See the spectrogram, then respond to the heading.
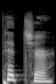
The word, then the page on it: pitcher: American English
